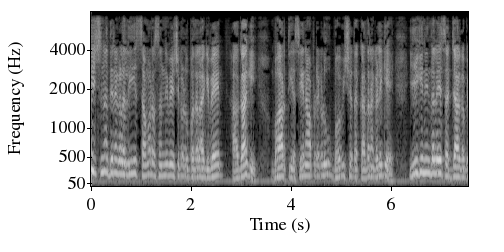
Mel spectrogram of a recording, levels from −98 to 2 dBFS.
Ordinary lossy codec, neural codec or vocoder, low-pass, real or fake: none; vocoder, 24 kHz, 100 mel bands, Vocos; 7.2 kHz; fake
